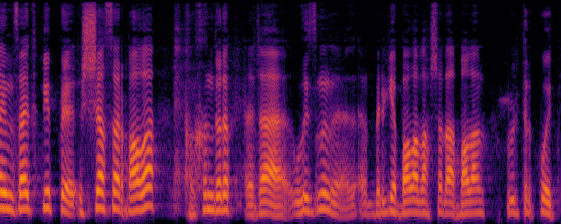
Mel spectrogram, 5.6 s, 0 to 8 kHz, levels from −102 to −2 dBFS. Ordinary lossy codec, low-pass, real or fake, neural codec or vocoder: none; none; fake; codec, 16 kHz, 1 kbps, FunCodec, trained on Chinese and English, 50 frames a second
